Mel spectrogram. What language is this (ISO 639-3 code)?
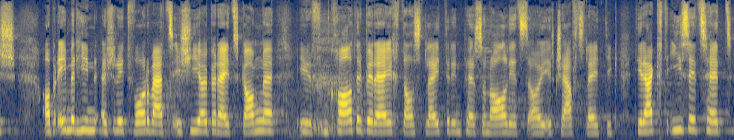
gsw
